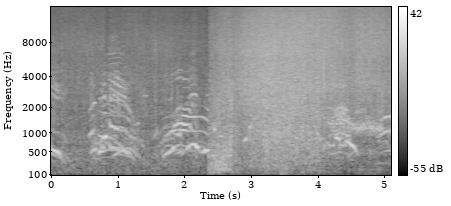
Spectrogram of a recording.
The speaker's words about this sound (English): Like, you wait for the bucket, and then, like, the bucket falls when there's too much pressure of weight. And then, like, there's, like, a big waterfall on you.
